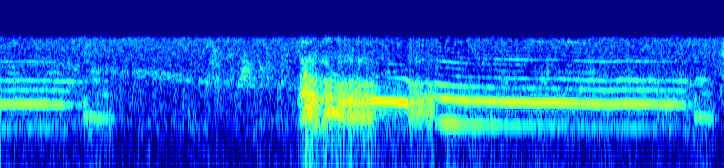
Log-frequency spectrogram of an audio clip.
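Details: Dog howling at sirens: a long sustained tonal howl with layered harmonics, a low start then a loud rising burst near three seconds, held and slowly falling, with soft background hum.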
